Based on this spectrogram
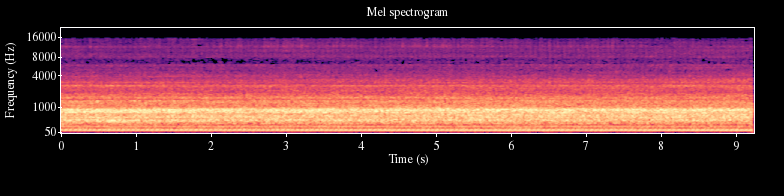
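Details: Single-phase 1 HP domestic stone-type atta chakki (flour mill) grinding jowar: smooth constant motor hum with steady grinding rush, no knocks, surges or squeals; normal grinding.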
